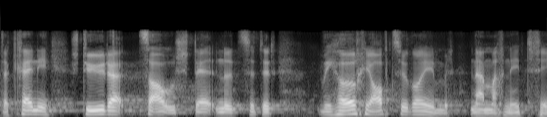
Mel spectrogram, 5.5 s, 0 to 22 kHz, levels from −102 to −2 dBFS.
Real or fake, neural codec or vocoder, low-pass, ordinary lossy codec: fake; codec, 16 kHz, 2 kbps, X-Codec, HuBERT features, trained on balanced general audio; 7.2 kHz; none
